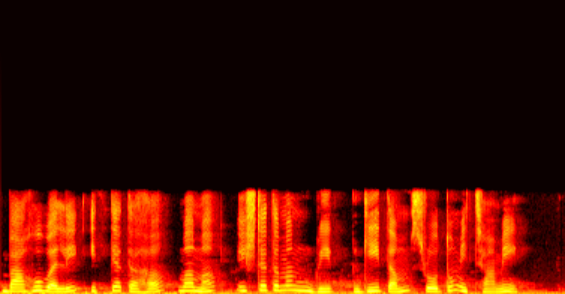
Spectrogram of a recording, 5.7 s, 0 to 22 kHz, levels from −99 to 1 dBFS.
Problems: constant background noise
